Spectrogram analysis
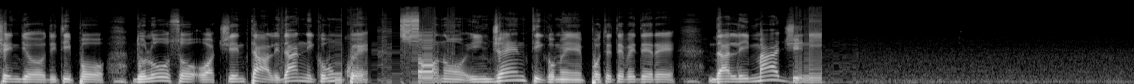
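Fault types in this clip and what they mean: Wi-Fi interference: A nearby Wi-Fi radio's transmissions are being rectified by the audio circuit, so from 2.25 to 5.46 s a faint ticking repeats every 102.4 ms, nearly ten times a second, sitting about 30 dB below the sound.
Robotic sound from repeated short buffers: New audio likely arrives too seldom, so one short slice (around 10 ms, judging by the pitch) replaces most of the real audio. At 3.36–4.41 s and 7.89–8.62 s the sound becomes a rigid, metallic 100 Hz buzz.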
